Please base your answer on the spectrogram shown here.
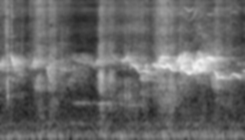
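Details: Red-vented bulbul feeding babies: a faint, hissy background that builds into a louder, sustained, wavering high chirping during the second half.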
